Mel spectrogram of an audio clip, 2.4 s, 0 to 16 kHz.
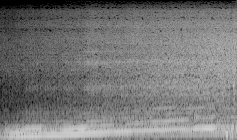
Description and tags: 5-second acceleration sweep featuring a Mercedes-Benz 190E-16V. Mic'd with an Audix D6 1 foot behind the exhaust outlet, parallel to the ground.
